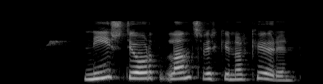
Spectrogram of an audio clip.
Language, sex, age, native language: Icelandic, female, 40-49, Icelandic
